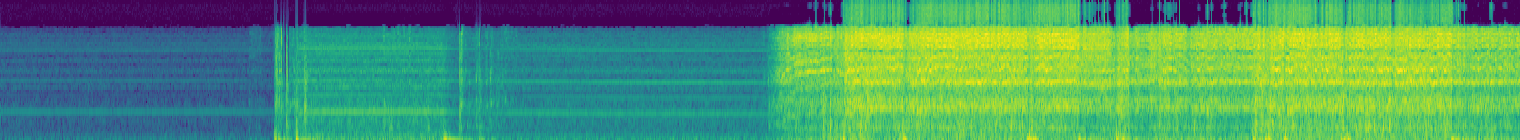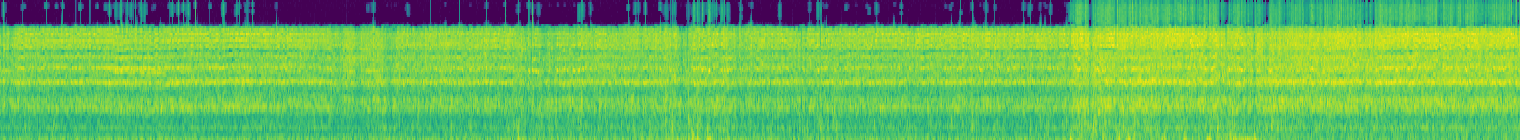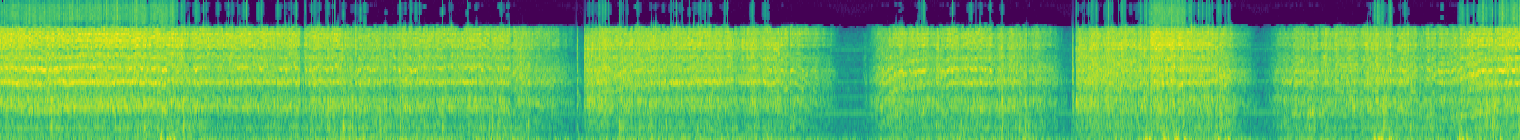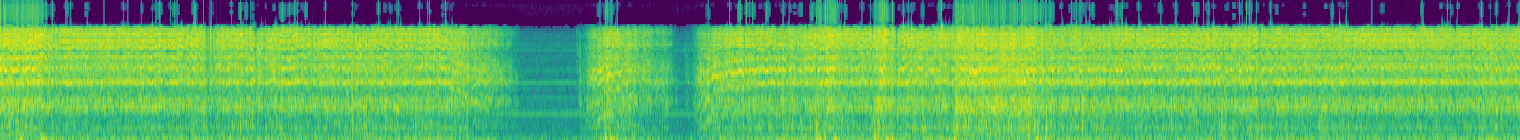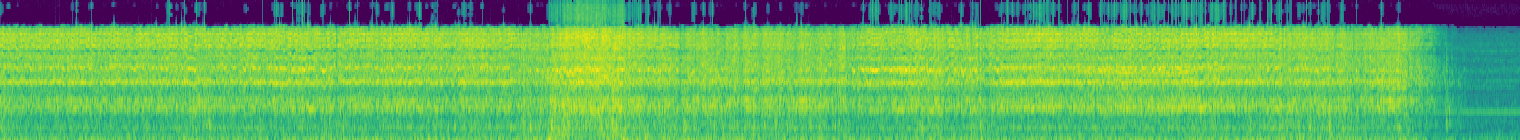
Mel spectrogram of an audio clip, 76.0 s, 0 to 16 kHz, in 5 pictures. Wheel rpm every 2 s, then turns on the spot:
0, 0, 0, 10, 210, 230, 230, 230, 230, 230, 230, 230, 240, 230, 230, 230, 230, 200, 160, 100, 130, 140, 190, 230, 230, 50, 140, 220, 230, 230, 240, 230, 230, 230, 220, 220, 220, 120.
none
